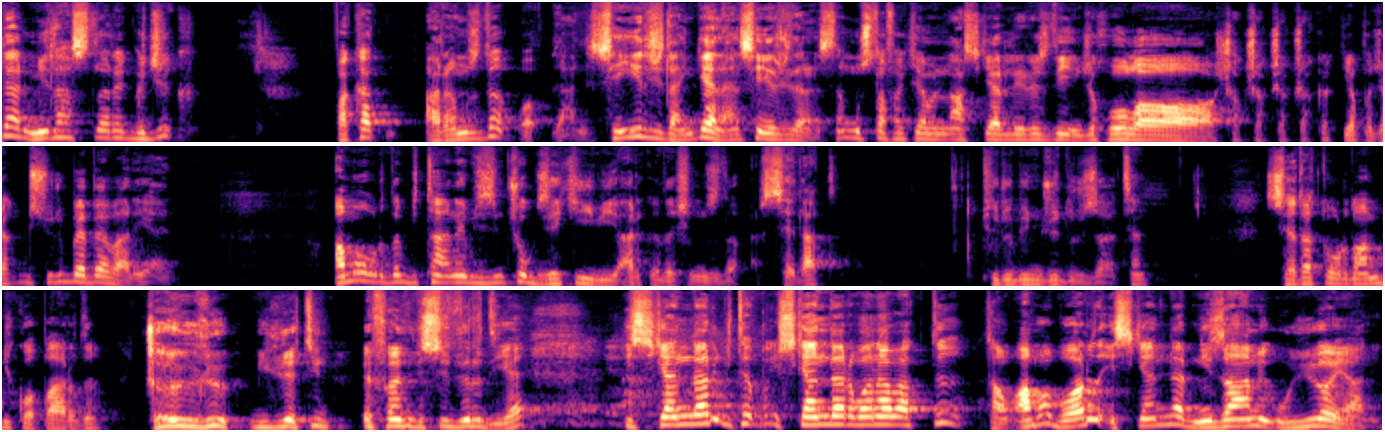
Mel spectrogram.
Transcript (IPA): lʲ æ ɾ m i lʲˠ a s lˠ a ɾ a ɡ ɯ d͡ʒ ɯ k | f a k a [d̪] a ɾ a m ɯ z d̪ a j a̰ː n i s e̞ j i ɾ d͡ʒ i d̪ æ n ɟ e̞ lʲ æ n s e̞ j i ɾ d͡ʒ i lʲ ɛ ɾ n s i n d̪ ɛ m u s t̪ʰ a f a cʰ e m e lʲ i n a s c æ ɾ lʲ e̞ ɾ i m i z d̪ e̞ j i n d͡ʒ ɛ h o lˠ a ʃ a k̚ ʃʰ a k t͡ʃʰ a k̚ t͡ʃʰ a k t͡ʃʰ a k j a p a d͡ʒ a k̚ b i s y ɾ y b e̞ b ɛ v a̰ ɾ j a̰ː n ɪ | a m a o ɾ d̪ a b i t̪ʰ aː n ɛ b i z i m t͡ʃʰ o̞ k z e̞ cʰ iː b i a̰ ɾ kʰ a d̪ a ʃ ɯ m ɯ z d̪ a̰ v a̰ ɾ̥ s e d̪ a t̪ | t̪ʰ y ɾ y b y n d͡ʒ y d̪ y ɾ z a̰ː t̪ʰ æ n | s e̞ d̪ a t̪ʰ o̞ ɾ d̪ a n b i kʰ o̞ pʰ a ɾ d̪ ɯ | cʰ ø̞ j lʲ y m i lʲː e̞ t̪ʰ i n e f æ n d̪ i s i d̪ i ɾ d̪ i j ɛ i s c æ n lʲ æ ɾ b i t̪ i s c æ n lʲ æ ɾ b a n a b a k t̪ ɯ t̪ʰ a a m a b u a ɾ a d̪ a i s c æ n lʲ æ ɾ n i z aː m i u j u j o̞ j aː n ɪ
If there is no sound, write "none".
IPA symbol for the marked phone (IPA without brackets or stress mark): t̪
